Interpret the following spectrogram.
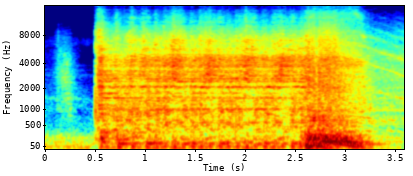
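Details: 1970 Chevelle SS big-block V8 after swapping the distributor for an HEI unit, run briefly with no exhaust: a brief crank, then it catches at once into a loud, open, lumpy rumble; it starts fine and nothing is broken.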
